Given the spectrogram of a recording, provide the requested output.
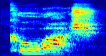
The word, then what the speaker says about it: Kox: sauce this is uh it's pronounced cowash meaning savage or wild in the mayan says this intense sauce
